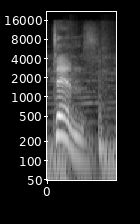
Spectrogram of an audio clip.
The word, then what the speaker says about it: Thames: Et enfin il existe des mots avec "th" où le "h" est juste muet comme par exemple du thym, "thyme" ou encore le fleuve connu sous le nom de la Tamise, "Thames".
